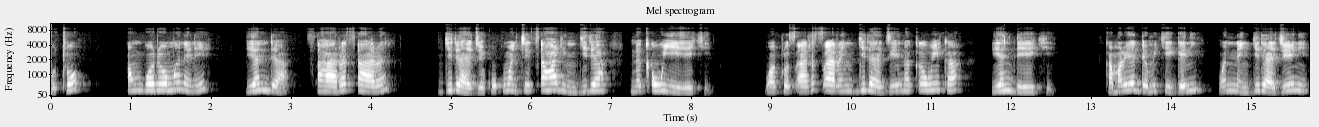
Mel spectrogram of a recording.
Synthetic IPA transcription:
toː˦ | ʔa˦ŋɡʷɐ˦doː˦mɐ˦na˨neː˦ | jɐ˦nda˨ | sʼaː˦˨ɽe˦sʼaː˨ɽɐ˦ŋ | ɡʲɪ˦daː˨d͡ʒeː˦kʷoː˦kʷʊ˦ma˦ʔa˦nt͡ʃeː˦sʼaː˦ɽɪ˨ŋɡʲɪ˦daː˦ | na˦kʼa˦wjeː˨jɐ˦kʰʲeː˨ | waː˨toː˨sʼaː˨ɽɐ˦sʼaː˨ɽɐ˦ŋɡʲɪ˦daː˨d͡ʒeː˦na˦kʼa˦wjɪ˦ka˨ | jɐ˦nda˨jɐ˦kʲʰeː˨ | kɐ˨mɐ˦rjɐ˦dːa˨mʊ˦kʲeː˨ɡɐ˦niː˦ | wɐ˦nːɐ˨ŋɡʲɪ˦daː˨d͡ʒeː˦neː˨

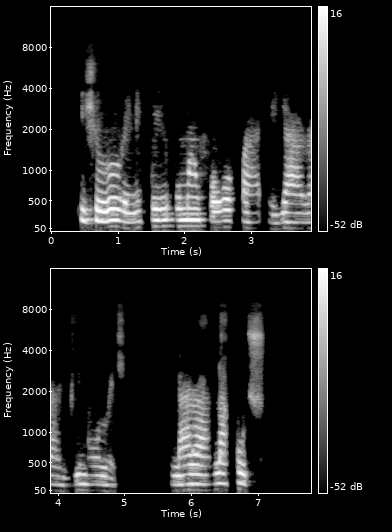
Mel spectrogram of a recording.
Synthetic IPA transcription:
i˨ʃo˨ɾo˨˧ɾɛ˨nĩ˨˦k͡pe˦o˦mãː˦n̩˦fɔ˧˦wɔ˦˨k͡pa˧ɛ˨ja˦˧ɾa˧i˨bi˨˦mɔ̃˧ɾɛ˨ | la˨˦ɾa˧la˦ko˦˨t

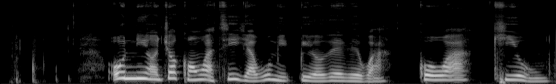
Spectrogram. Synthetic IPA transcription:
o˦nĩ˦ɔ˧d͡ʒɔ˦kã˦˧wa˦˨ti˨˦i˦˨ja˨wo˨˦mĩ˧k͡pe˧ɔ˨ɾɛ˧ɾɛ˨wa˨˦ | ko˦wa˦ | kʰi˦o˦˨ũ˨˧

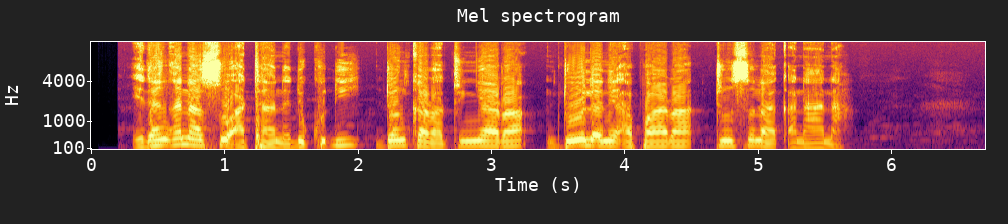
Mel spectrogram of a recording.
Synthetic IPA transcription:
ʔɪ˨dɐ˦ŋʔa˦naː˨soː˦˨ʔa˨tʰaː˨nɐ˨di˦kʷʊ˦ɗiː˦dɔ˦ŋkɐ˨ɽaː˨tʊ˦ɲjaː˦˨ɽaː˦doː˦le˨neː˦ʔa˨ɸaː˦ɽaː˦tʊ˦nsʊ˦naː˨kʼɐ˨naː˦naː˨

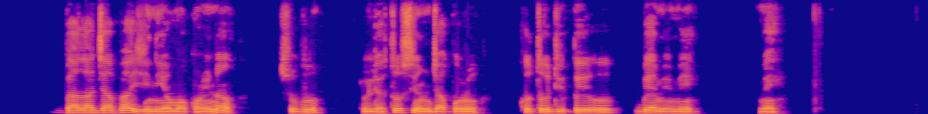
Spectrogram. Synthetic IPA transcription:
ɡ͡ba˦la˧d͡ʒa˦ba˦ji˨˦nĩ˧ɔ˧mɔ̃˧kũ˨ɾ̃ĩ˧˦nãː˦˨ | su˨˦bu˦ | lu˧lɛ˨to˦si˦˨ñ̩˧˦d͡ʒa˧k͡po˧ɾo˧ | ko˦to˦di˧k͡pe˦o˦ | ɡ͡bɛ˦mĩ˧˦mĩ˦ | mĩ˨

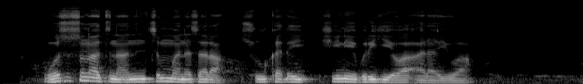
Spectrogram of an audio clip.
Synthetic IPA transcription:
wɐ˦su˦sʊ˦naː˨tʊ˨naː˨nɪ˦nt͡ʃɪ˦mːa˨nɐ˦sɐ˦ɾaː˨suː˦kɐ˦ɗa˦jʃiː˦neː˨bɪ˦ɽɡʲeː˨waː˦ʔa˨ɽaː˨jʊ˦waː˦

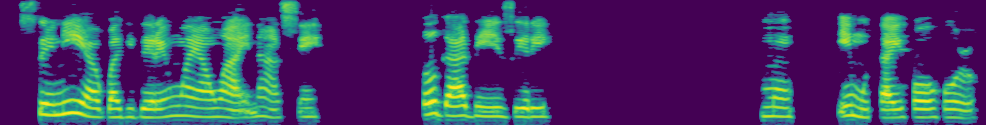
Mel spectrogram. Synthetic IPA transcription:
se˨ni˦ɦa˨ɡ͡bʷa˨ɡi˨de˨ɾe˨˦ŋʷa˦ɲa˦ŋʷa˨ɲɪ˨na˨sɪ˦ | o˦ɡa˨a˦dɪ˦ɪ˦zi˨ɾɪ˦ | mʊ˦ | ɪ˦mʊ˨ta˨ɪ˦hɔ˦ɦʊ˦ɾʊ˦

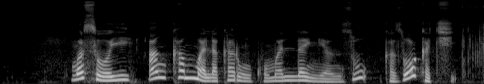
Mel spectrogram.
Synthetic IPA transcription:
mɐ˦soː˨jiː˦ʔa˦ŋkɐ˦mːɐ˨la˨kɐ˦ɽɪ˨ŋkʷʊ˨mɐ˦nlɐ˦˨ɲjɐ˨nzu˦ʔka˨zoː˦kɐ˨t͡ʃiː˦

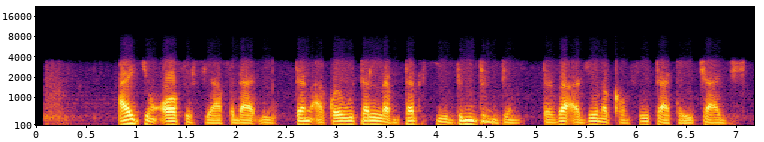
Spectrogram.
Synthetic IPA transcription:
ʔa˦jkʲɪ˨ŋʔoː˦ɸɪ˨sjaː˦ɸʊ˨ɗaː˦ɗiː˦d̥ɔ˦ŋʔa̰˨kʷa˦jwʊ˦tɐ˦rlɐ˨ntɐ˦ɾkʲiː˨dʊ˦ndʊ˨ndʊ˦nd̥a˨zaː˦ʔa˨d͡ʒoː˦na˨kɔ˨mɸjuː˦taː˨ta˨ji˦t͡ʃaː˦d͡ʒiː˨

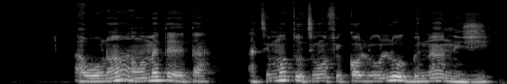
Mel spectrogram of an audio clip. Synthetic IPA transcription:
a˨wo˨ɾ̃ã˨˦a˦˨w̃ɔ̃˧mɛ̃˦tɛ˦˨ɛ˨ta˧ | a˨ti˧mɔ̃˦to˦˨ti˦w̃ɔ̃˦fi˧kɔ˧lu˦o˧lo˦o˦˨ɡ͡be˨˦nãː˦˨nĩ˨ji˨˦

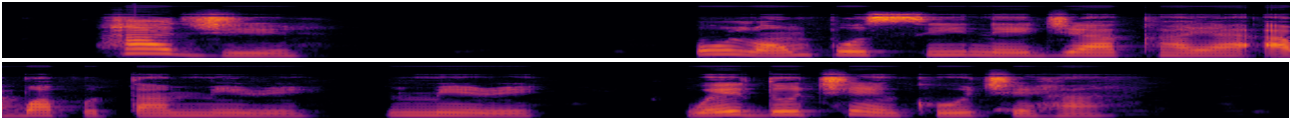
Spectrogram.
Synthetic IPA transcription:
ha˦d͡ʒi˨ | ʊ˦lɔ˨m̩˦po˦si˦ne˨d͡ʒi˦a˦kʰa˨ja˦ʔa˨ɡ͡ba˦pʊ˨ta˦˨ | m̩˦mi˦ɾi˦ | we˨˦do˦t͡ʃe˦ŋ̩˨kʰo˦t͡ʃe˨ɦa˦

